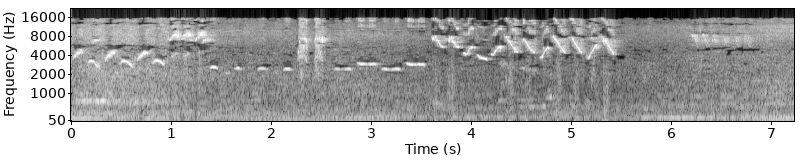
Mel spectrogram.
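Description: Brown-chested jungle flycatcher singing: a run of short falling whistles, then a few lower short notes, then a fast series of sliding notes about four seconds in, over a low steady hum.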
